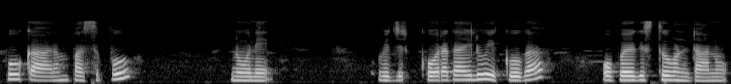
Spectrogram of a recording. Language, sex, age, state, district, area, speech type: Telugu, female, 45-60, Andhra Pradesh, East Godavari, rural, spontaneous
